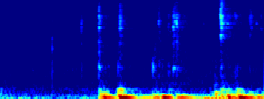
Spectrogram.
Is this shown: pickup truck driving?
no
